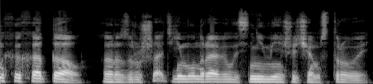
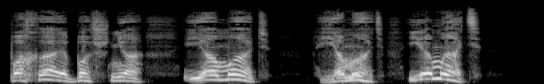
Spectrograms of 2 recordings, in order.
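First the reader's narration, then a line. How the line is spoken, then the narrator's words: Hissing creatures. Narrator (Russian): Шипели лонжи синапсы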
